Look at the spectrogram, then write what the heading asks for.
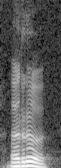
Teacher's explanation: र का उच्चारण स्थान मूर्धन्य है लेकिन वो एक वर्ध ध्वनि के रूप में भी जाना जाता है।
